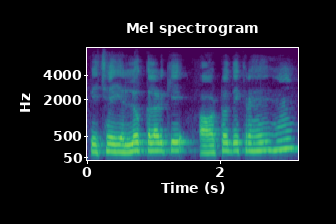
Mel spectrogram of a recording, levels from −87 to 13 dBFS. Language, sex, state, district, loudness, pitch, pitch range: Hindi, male, Bihar, Patna, -15 LUFS, 175 Hz, 155-180 Hz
